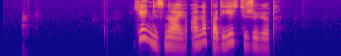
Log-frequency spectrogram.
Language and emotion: Russian, neutral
